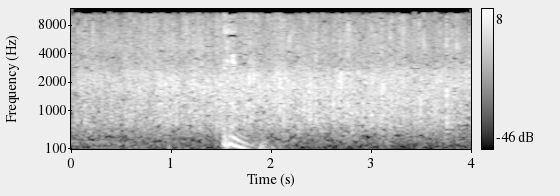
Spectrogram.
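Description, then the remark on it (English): An audience in church breaks into steady applause, a dense wash of many hands clapping at a fairly loud, even level for several seconds, with a brief low voice sounding partway through. “By the way, you're allowed to clap in church, and I think that was worthy of a clap.”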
